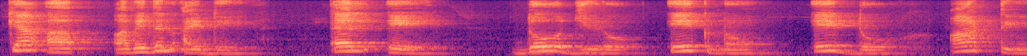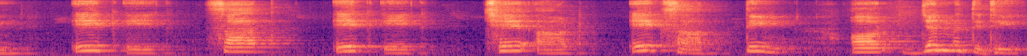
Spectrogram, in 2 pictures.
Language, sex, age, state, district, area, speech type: Hindi, male, 30-45, Rajasthan, Jaipur, urban, read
